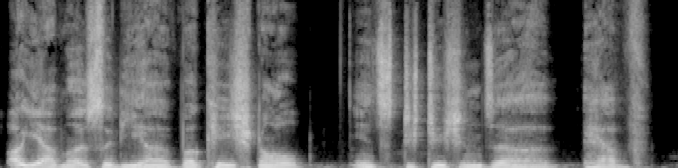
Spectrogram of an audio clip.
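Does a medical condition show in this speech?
Yes: spinocerebellar ataxia.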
